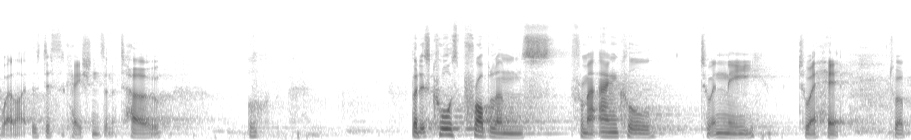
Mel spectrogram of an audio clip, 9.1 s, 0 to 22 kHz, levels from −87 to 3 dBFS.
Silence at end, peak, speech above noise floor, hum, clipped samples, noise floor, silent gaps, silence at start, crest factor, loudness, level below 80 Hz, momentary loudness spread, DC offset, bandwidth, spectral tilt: 0 s; -16 dBFS; 35 dB; none; under 0.1%; -74 dBFS; none; 0 s; 26 dB; -40 LUFS; -90 dBFS; 21 LU; under 0.1%; 12 kHz; -4.5 dB/octave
